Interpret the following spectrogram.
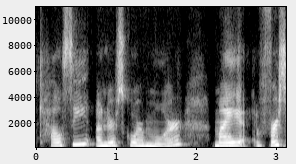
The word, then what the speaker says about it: Kellsie: the car constantly completely understand uh so it's kelsey underscore more my first name is spelled funny it's k-e-l-l-s-i-e so kelsey underscore more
